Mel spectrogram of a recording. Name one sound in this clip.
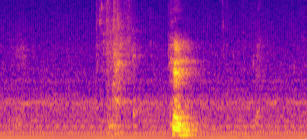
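A man spits into a bucket.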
